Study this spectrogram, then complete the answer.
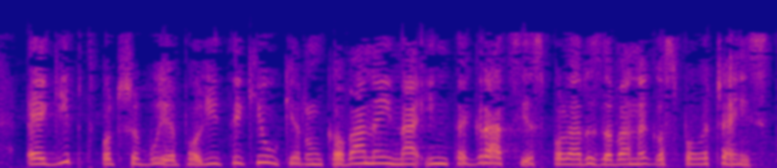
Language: Polish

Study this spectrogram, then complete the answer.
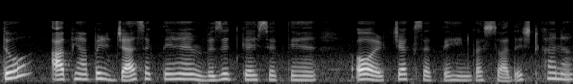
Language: Hindi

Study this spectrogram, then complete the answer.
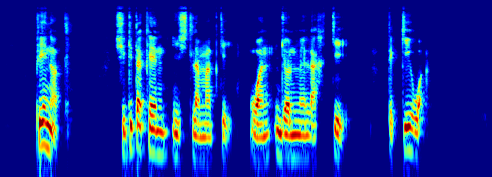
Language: Central Puebla Nahuatl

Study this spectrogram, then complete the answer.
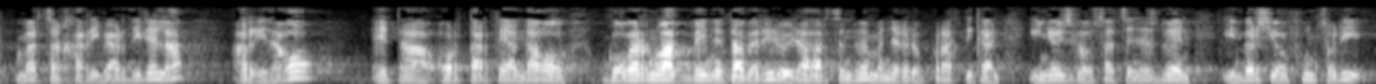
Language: Basque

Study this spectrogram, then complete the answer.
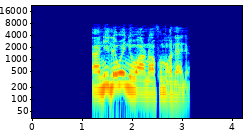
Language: Kabyle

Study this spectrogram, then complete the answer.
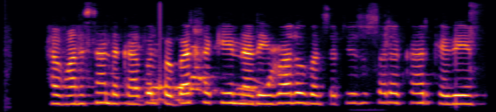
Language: Pashto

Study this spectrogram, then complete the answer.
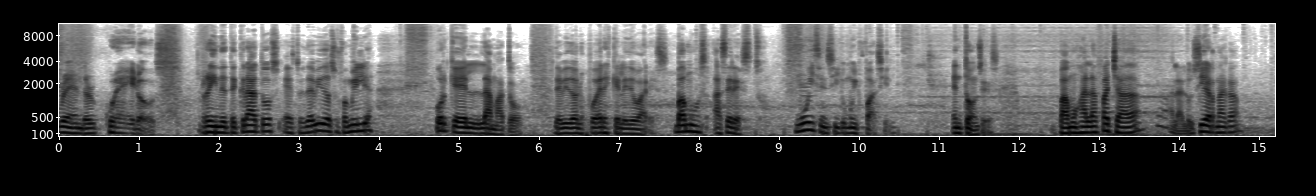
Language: Spanish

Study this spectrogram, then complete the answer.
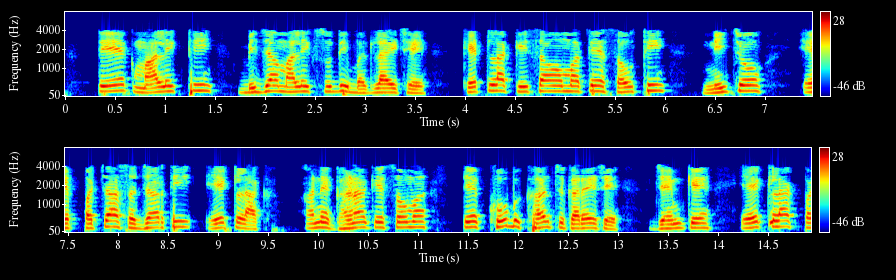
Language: Gujarati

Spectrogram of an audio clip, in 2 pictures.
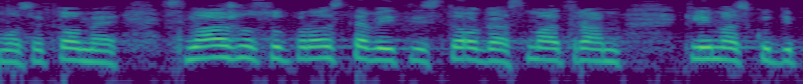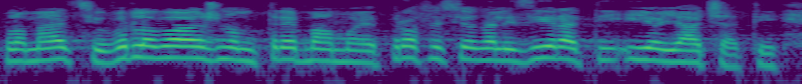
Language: Croatian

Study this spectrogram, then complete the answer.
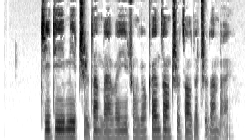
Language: Chinese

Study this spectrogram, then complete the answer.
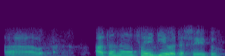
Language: Sanskrit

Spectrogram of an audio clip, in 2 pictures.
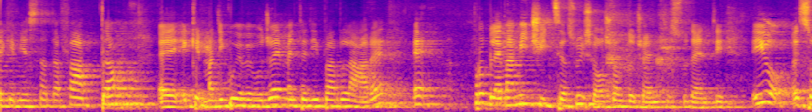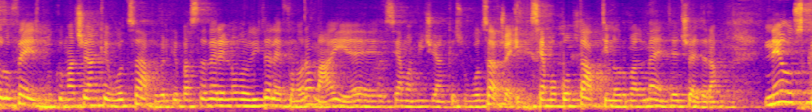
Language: Italian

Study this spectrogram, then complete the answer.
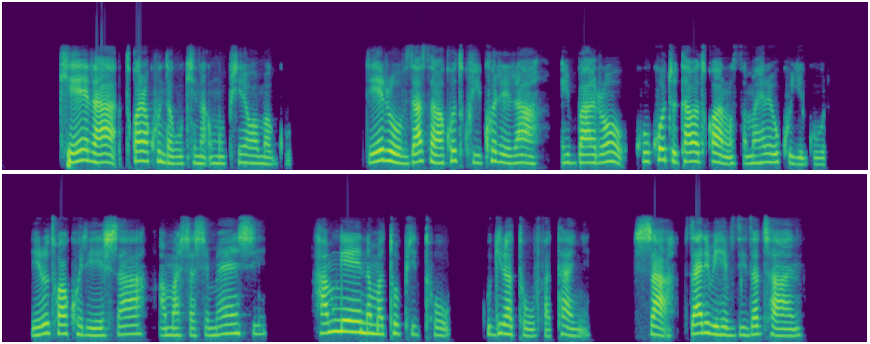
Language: Rundi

